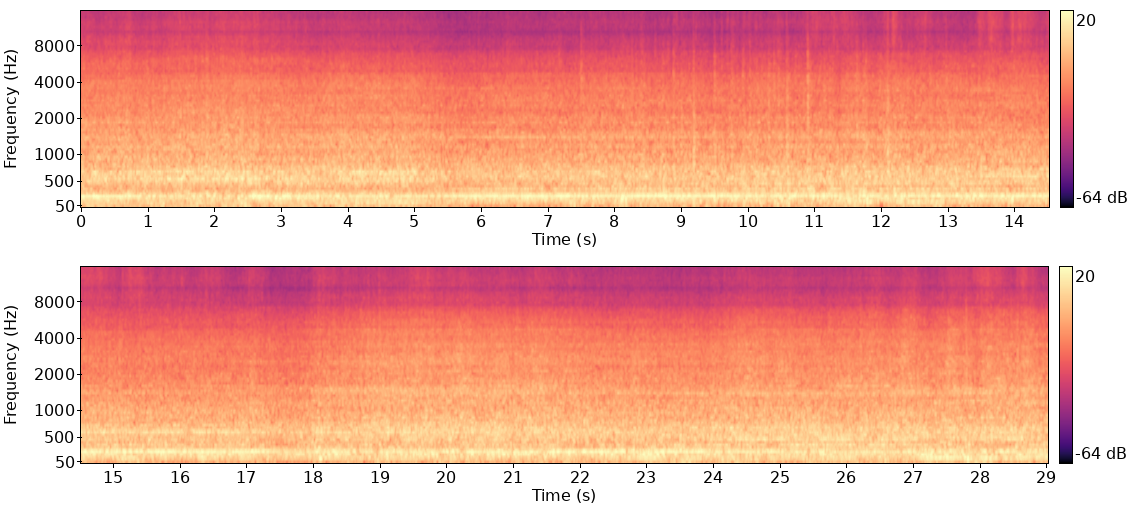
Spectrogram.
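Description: Jet boat under way at speed: the engine and water jet run at a steady, loud drone, with water rushing along the hull. The drone eases briefly about halfway through, then picks up again.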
